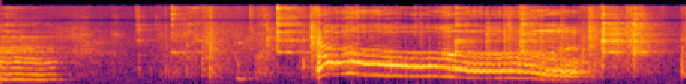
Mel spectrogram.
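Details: Female Tibetan Terrier Frida asks for food with a food song. A short whine is followed by a long, high, wavering howl that slides gradually downward over two seconds, amid cutlery clatter and Danish speech.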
